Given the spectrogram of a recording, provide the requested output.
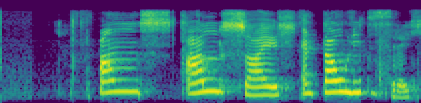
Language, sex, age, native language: Icelandic, male, 9, Icelandic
